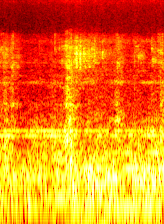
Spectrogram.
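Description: Near silence: room tone, with a faint soft noise about a second in.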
